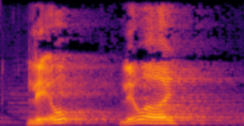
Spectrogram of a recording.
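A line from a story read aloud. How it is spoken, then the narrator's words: Shout. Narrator (Vietnamese): tôi hét lên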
